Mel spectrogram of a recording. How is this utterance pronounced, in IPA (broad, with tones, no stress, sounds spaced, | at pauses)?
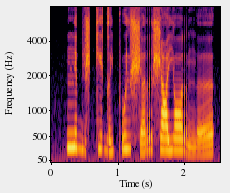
n ɪ˥ bʲ ɛ˧ ʃ kʲ ɛ˥ ɡ ə˧˥ j pʼ u˥ lʲ ʃ ʌ˧˥ r ʃ ɑ˥ j ɔː˥ r ŋ əː˩˧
